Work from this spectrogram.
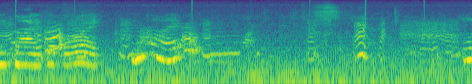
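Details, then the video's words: Labrador retriever puppies whimpering together on a live indoor puppy cam; dense, overlapping wavering cries, loudest in the first three seconds, then sparser squeaks over a steady hum. "Puppies Making Noise"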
